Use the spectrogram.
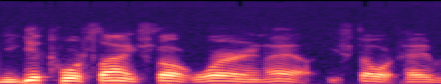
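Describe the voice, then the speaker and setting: A dark, mellow tone in a Southern US accent at a moderate pace. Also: man. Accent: Southern US rural. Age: 70s. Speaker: dog breeder and hunter. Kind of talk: casual interview.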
